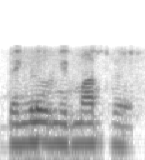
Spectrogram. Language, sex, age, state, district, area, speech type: Sanskrit, male, 45-60, Karnataka, Bangalore Urban, urban, conversation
